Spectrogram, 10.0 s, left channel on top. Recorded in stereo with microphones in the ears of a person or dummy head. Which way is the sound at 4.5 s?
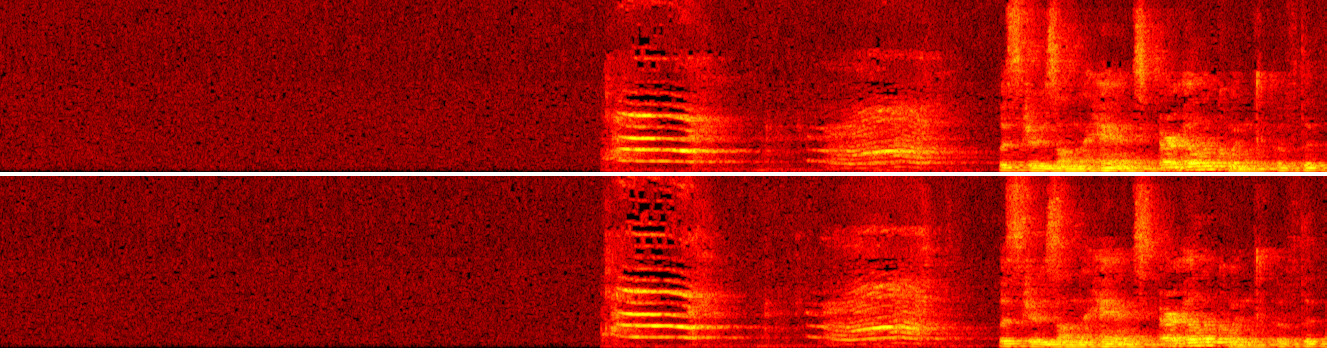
40° right (ahead or behind).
